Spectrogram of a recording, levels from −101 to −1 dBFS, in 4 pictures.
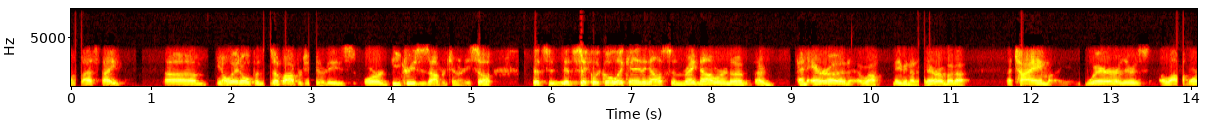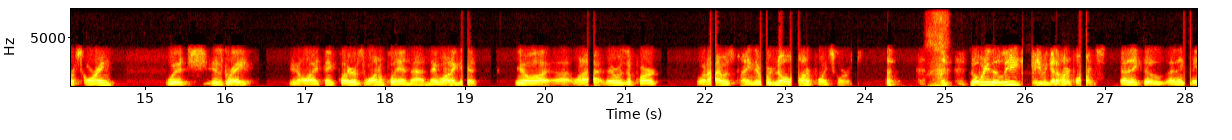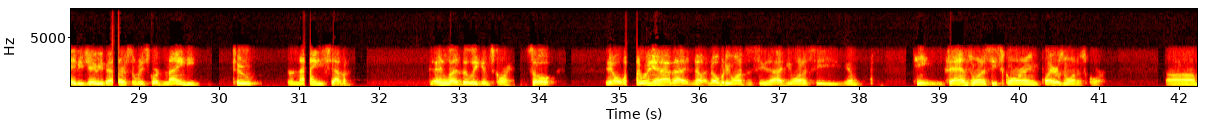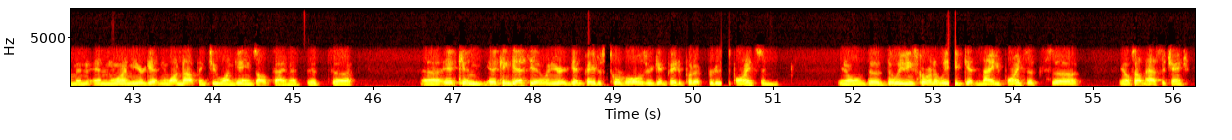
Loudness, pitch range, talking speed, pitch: -20 LUFS, 125-160 Hz, 210 wpm, 145 Hz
